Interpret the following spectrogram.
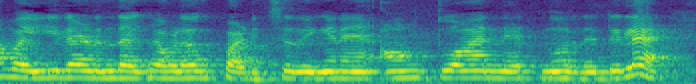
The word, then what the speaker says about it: Antoinette: Most of them pronounced it ആസ് ആന്റോയിനെറ്റ്. കൂടുതൽ ആൾക്കാരും എന്താണ് അവളെ വിളിക്കുന്നത് ആന്റോയിനെറ്റ് എന്നൊക്കെയാണ് വിളിക്കുന്നത് അല്ലെ. ബട്ട് കുഞ്ഞിച്ചിരുത learn from ആന്റോണിറ്റ that the name ought to be pronounced ഓൺത്വാനെറ്റ് അല്ലെ. അപ്പൊ ഇതാണ് കറക്റ്റ് അല്ലെ.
